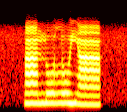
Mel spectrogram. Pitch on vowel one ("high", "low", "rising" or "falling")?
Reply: high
